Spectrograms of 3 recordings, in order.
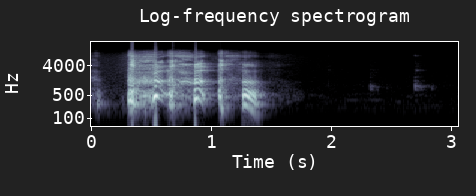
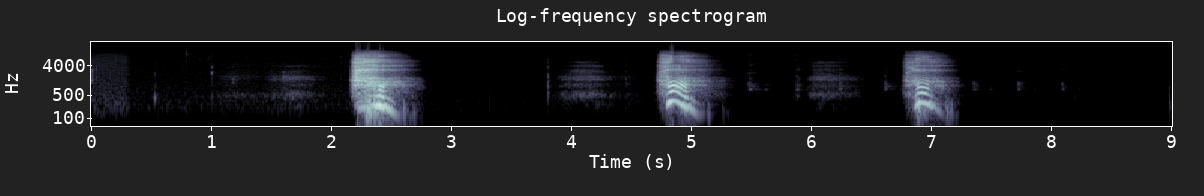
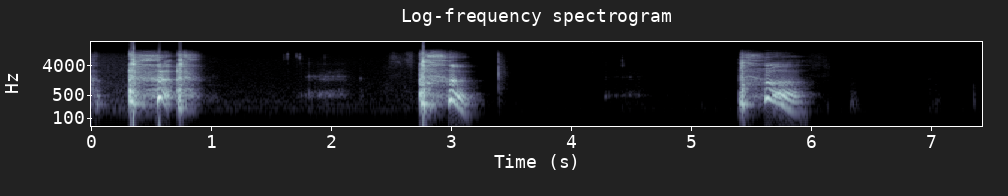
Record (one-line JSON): {"cough_length": "3.1 s", "cough_amplitude": 26028, "cough_signal_mean_std_ratio": 0.36, "exhalation_length": "9.0 s", "exhalation_amplitude": 26027, "exhalation_signal_mean_std_ratio": 0.23, "three_cough_length": "7.4 s", "three_cough_amplitude": 26028, "three_cough_signal_mean_std_ratio": 0.27, "survey_phase": "alpha (2021-03-01 to 2021-08-12)", "age": "45-64", "gender": "Female", "wearing_mask": "No", "symptom_fatigue": true, "symptom_fever_high_temperature": true, "symptom_headache": true, "symptom_change_to_sense_of_smell_or_taste": true, "symptom_loss_of_taste": true, "symptom_onset": "6 days", "smoker_status": "Never smoked", "respiratory_condition_asthma": false, "respiratory_condition_other": false, "recruitment_source": "Test and Trace", "submission_delay": "2 days", "covid_test_result": "Positive", "covid_test_method": "RT-qPCR", "covid_ct_value": 16.6, "covid_ct_gene": "ORF1ab gene", "covid_ct_mean": 18.1, "covid_viral_load": "1100000 copies/ml", "covid_viral_load_category": "High viral load (>1M copies/ml)"}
